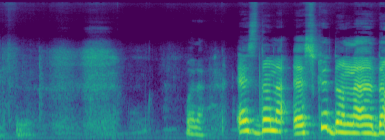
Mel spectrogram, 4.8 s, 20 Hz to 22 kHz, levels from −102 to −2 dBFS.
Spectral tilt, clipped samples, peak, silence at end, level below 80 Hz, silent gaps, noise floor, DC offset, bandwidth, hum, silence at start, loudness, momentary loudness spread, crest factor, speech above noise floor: -4.5 dB/octave; under 0.1%; 0 dBFS; 0 s; -58 dBFS; none; -54 dBFS; under 0.1%; 19.5 kHz; none; 0.2 s; -13 LUFS; 21 LU; 16 dB; 41 dB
